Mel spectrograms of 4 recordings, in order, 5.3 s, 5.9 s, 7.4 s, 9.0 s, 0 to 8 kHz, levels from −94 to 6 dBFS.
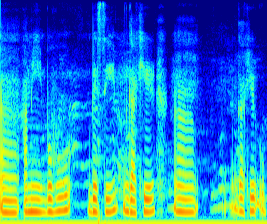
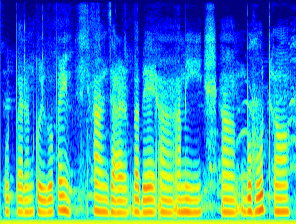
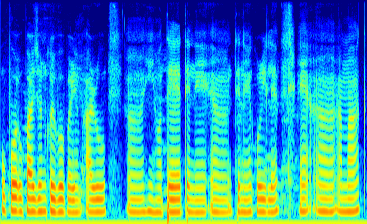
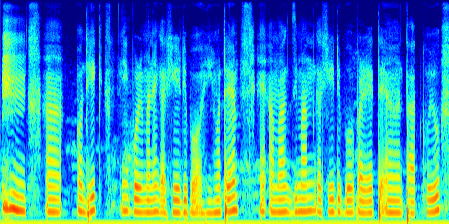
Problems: background sounds at intervals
